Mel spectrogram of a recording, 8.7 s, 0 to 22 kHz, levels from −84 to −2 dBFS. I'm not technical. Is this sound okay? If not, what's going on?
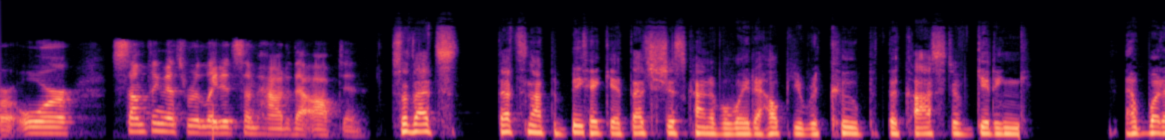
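No. The speech jumps ahead three times: at 1.59 s after "or something that's", at 4.36 to 4.38 s after "that's that's not the" (the biggest gap), and at 7.63 s after "recoup the cost of". These are compressed frames skipped: small chunks of the file were missing or damaged, so the player dropped them.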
